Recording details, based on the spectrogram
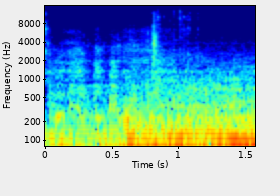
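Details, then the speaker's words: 2000 Toyota Corolla CE cold start with the check engine light on for the catalytic converter. The engine cranks, catches quickly and settles into a steady low idle with no loud noise. Owner says very cold early-morning starts make a loud noise. Normal cold start. "start off this video i'm going to hit this corolla with a cold start drake whoo all right cold start let's go"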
